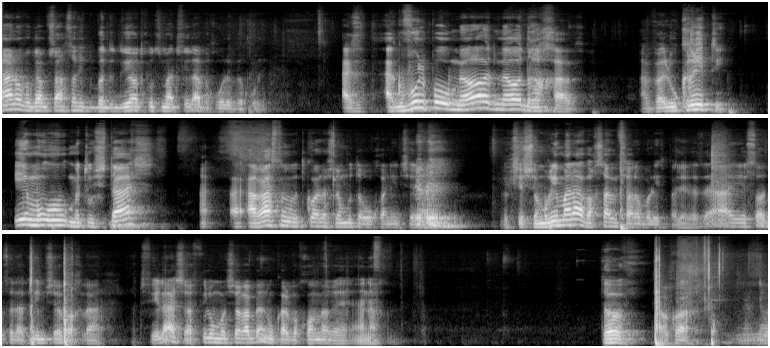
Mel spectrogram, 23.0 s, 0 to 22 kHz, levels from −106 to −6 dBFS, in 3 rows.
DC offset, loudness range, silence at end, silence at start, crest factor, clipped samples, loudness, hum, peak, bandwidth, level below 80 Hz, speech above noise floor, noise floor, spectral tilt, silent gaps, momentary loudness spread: under 0.1%; 7 LU; 0 s; 0 s; 22 dB; under 0.1%; -24 LUFS; none; -2 dBFS; 17.5 kHz; -52 dBFS; 59 dB; -82 dBFS; -5.5 dB/octave; none; 16 LU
